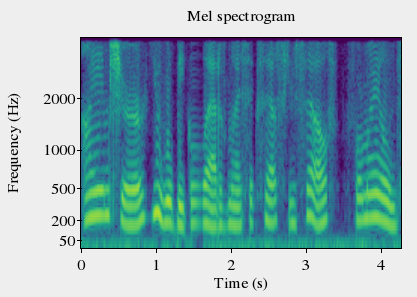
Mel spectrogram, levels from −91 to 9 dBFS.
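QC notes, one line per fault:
Throughout: hard clipping. The level is driven about 3 dB past what the signal path can pass, so a small fraction of samples, around one in fifty, hit the ceiling and are cut flat. Those squared-off peaks add harmonics far up the spectrum, heard as a brittle crackle on the louder syllables rather than a continuous fuzz. Because the call path stops at 4 kHz, consistent with G.711 mu-law, the added harmonics sit within that limited band.
1.48–1.65 s: call audio freeze. For about 0.17 s the sound stops progressing. The last fragment is stretched into a fading buzz that does not drop to silence, lasting roughly 140 ms. Afterwards the speech picks up exactly where it stopped, with nothing skipped, so the freeze is an inserted gap that pushes everything later by the same amount. The likely cause is late-arriving packets letting the jitter buffer run empty, with the receiver filling the wait until delivery resumed.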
